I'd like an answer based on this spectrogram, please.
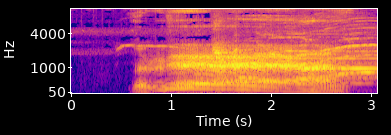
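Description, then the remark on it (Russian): A man lets out a loud, drawn-out roar lasting a couple of seconds, rough and throaty, pitch sliding slightly downward before it cuts off, with no other sounds around it. “От моего рева хищники невольно вздрогнули, и это дало мне возможность прыгнуть ближайшей твари прямо на спину.”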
